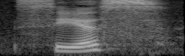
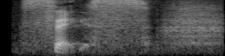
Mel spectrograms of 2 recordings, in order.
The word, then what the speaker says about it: seis: ah well I got all caught up on seus that is that okay is that how you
